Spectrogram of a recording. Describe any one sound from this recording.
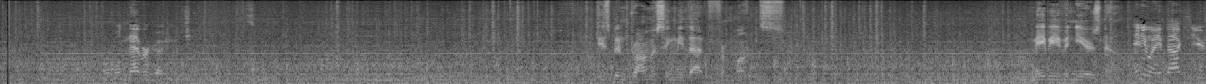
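A vehicle engine hums and road noise rumbles steadily inside a moving car.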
